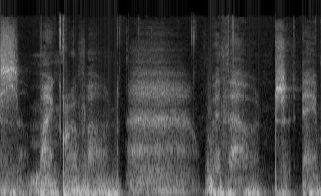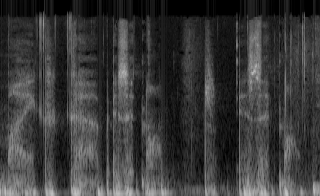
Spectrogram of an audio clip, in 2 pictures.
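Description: A woman's breathy whispering very close to a microphone, her breath puffs carrying heavy low rumble onto the capsule.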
